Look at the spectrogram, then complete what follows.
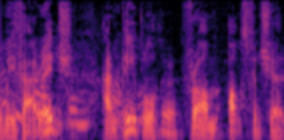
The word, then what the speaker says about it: Farage: how to pronounce it I say farage farage yeah as as I would say garage very well but thank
